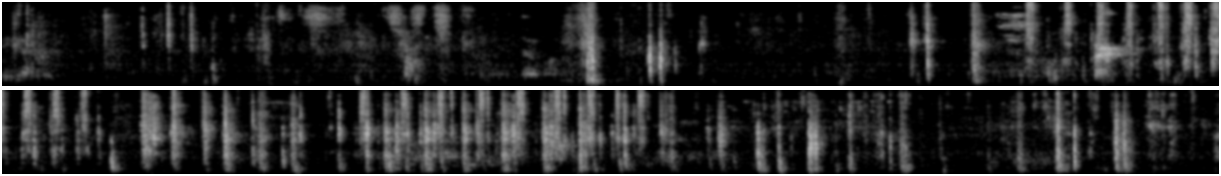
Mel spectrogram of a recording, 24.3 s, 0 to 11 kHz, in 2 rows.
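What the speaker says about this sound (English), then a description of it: "Just simply put them on, spin it on, go all the way tight, tighten it down." Plastic twist knobs are spun onto a Tesla Model 3/Y LED tail light and tightened down, giving quick bursts of small dry clicks and ticks, close and fairly quiet.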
